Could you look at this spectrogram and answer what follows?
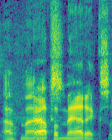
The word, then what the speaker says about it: Appomattox: Oh, when the surrender was happening at Appomattox, how do you pronounce it? – Appomattox. – Appomattox. Man, way off.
